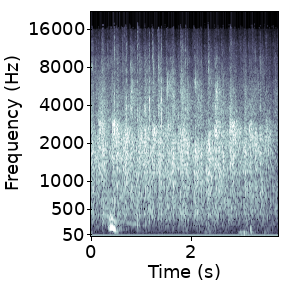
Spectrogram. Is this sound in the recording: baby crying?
no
